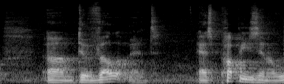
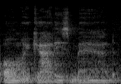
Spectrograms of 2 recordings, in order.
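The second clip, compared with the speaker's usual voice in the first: scared dog's thought; 3 semitones lower, 10 dB quieter than usual. Pretend. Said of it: "they'll go".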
